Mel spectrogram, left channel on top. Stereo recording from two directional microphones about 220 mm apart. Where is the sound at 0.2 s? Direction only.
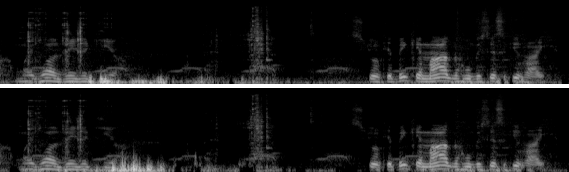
Centre (ahead or behind).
